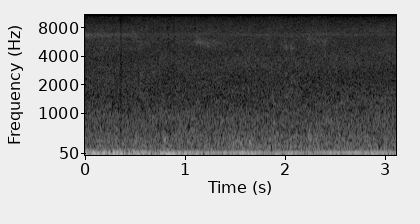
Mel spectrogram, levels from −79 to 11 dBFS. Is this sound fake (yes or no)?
yes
